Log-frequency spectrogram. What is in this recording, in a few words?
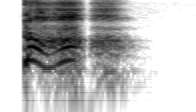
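voice Sur1, voices heroes, Japanese; Lewsia; kings raid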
